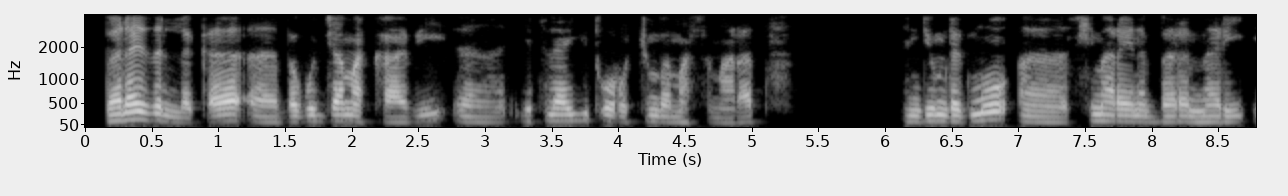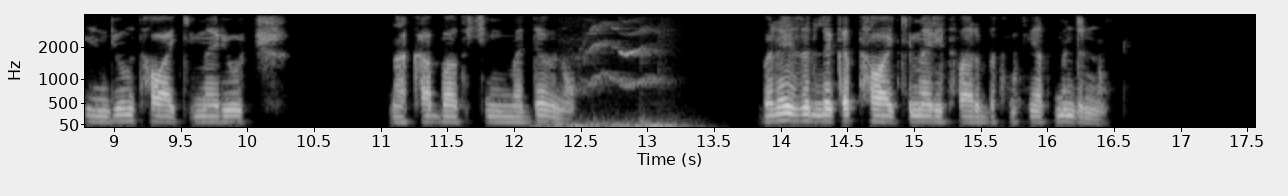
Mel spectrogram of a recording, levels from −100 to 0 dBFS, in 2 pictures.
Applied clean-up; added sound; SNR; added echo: none; Meow; 16 dB; none.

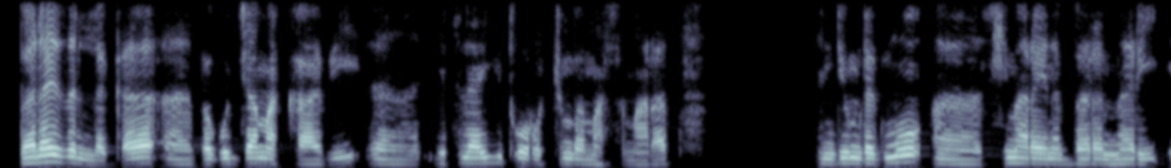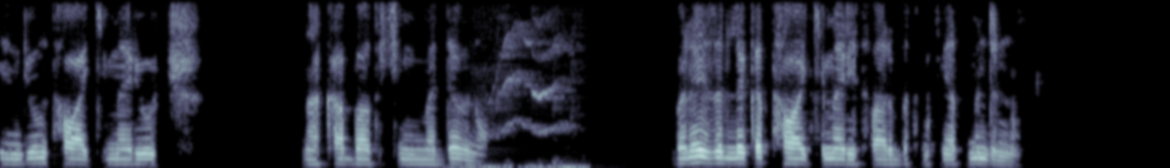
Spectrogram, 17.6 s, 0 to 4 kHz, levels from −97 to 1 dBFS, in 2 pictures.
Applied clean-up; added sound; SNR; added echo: classical method spectral subtraction.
